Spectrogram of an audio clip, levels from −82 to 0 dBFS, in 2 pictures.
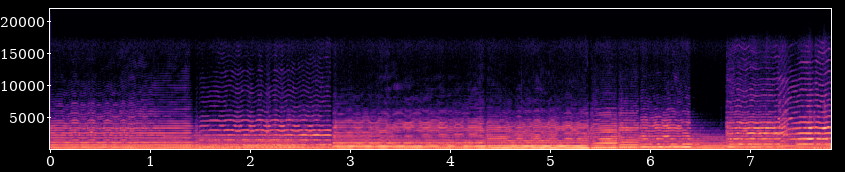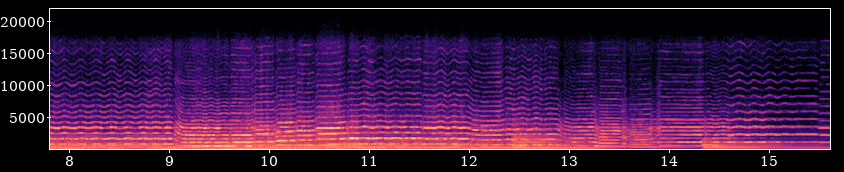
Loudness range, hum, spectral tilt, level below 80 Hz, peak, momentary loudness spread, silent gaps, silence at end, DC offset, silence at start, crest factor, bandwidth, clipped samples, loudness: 6 LU; none; -4.5 dB/octave; -56 dBFS; -2 dBFS; 9 LU; none; 0 s; under 0.1%; 0 s; 16 dB; 17.5 kHz; under 0.1%; -16 LUFS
